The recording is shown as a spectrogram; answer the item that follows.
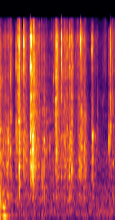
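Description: Foil trading-card packs crinkling and rustling as they are pulled out of a cardboard hobby box, in a run of small irregular crackles.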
